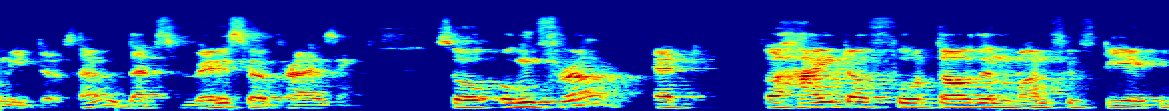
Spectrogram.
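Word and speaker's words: Jungfrau: can see on screen it is um pronounced as jay is silent um infra george um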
